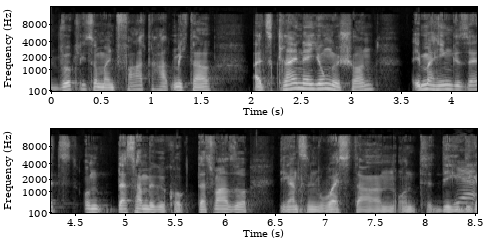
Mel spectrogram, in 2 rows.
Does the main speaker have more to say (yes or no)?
yes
